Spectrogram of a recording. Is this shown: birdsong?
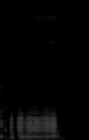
no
